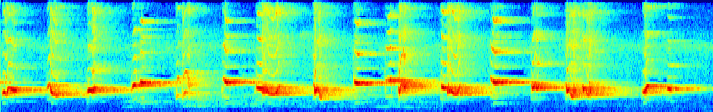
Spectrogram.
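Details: Sooty-headed bulbul calling as a loud, clear trapping lure for forest: a lively, even series of about fifteen bright, bubbly chirps that step up and down in pitch.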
